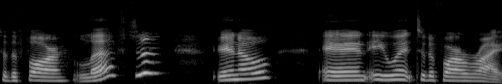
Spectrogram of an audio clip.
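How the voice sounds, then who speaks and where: A woman's medium-pitched voice with very wide pitch swings, on a very clean recording with a silent background. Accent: American. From US South, Atlanta, Georgia. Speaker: YouTuber telling her life story. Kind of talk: personal storytelling monologue. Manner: casual, hesitant with frequent ums.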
